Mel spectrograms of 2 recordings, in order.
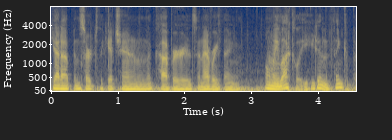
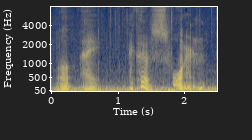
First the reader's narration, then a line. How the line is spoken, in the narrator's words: The giant would mutter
